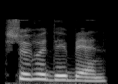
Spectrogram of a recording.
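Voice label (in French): "cheveux débène", French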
